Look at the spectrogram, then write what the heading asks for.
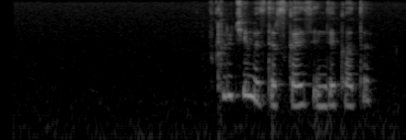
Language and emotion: Russian, sad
